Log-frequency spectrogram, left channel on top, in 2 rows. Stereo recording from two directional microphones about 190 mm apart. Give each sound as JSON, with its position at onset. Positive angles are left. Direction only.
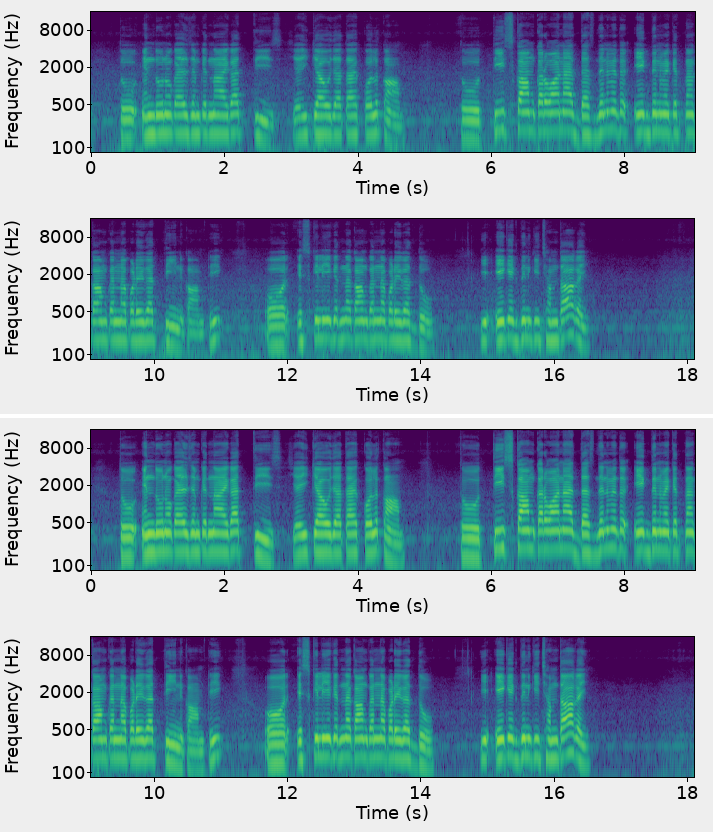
{"t": 0.4, "sound": "speech", "side_deg": -65}
{"t": 14.8, "sound": "speech", "side_deg": -40}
